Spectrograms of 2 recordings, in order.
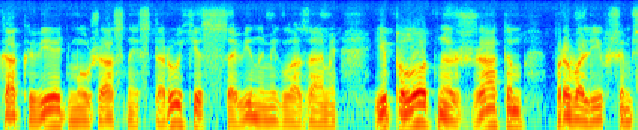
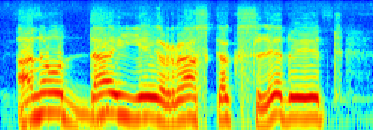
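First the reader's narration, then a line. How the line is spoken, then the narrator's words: Shouting from above. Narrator (Russian): крикнул сверху Захарий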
